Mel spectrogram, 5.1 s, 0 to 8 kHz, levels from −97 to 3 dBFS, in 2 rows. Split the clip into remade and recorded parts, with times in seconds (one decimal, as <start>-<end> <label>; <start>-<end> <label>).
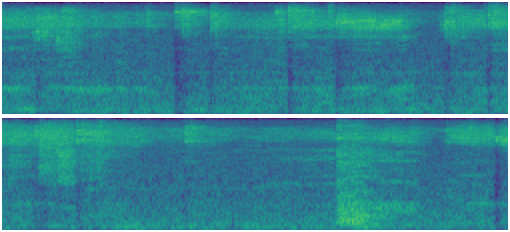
0.0-5.1 recorded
